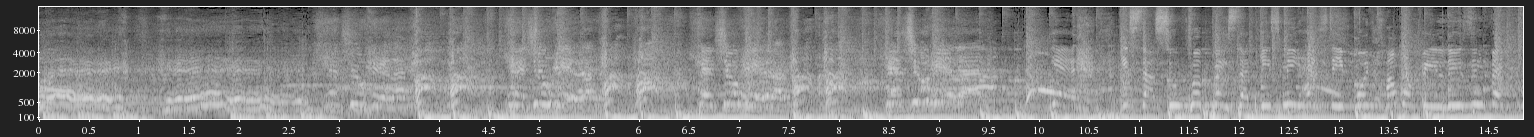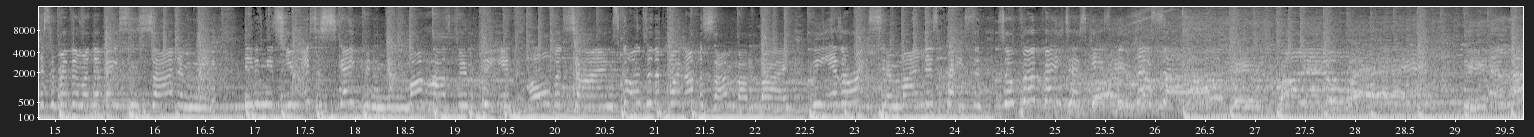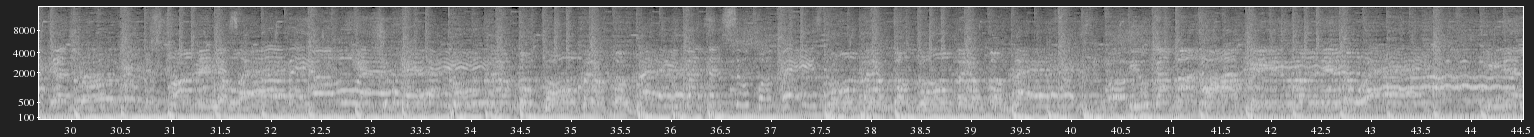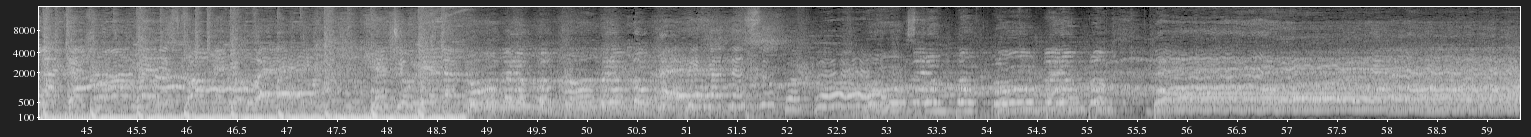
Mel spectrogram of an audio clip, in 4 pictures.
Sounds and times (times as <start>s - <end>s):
Pop music: 0.0s - 59.3s
Singing: 0.0s - 59.3s.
